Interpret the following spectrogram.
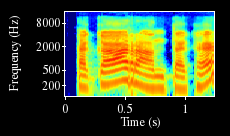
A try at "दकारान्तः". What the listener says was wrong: No, त नास्ति. It is dakaranta. How do you pronounce THE? How do you pronounce THE in English? The. So dakarantah. The is not very audible. So you have to consciously focus on your pronunciation.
